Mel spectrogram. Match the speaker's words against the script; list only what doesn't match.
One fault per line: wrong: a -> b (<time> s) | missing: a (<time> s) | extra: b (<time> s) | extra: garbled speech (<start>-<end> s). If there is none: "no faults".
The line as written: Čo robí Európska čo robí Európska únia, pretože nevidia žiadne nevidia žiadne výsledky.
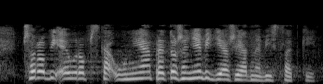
missing: čo robí Európska (1.2 s)
missing: nevidia žiadne (2.6 s)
